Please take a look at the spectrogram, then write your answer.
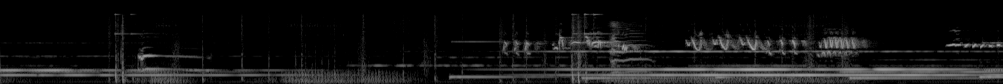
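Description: Game bird chirps in What Remains of Edith Finch, bright short tweets and trills scattered through the middle and end, fairly close and mixed with tonal game music and rustling effects.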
